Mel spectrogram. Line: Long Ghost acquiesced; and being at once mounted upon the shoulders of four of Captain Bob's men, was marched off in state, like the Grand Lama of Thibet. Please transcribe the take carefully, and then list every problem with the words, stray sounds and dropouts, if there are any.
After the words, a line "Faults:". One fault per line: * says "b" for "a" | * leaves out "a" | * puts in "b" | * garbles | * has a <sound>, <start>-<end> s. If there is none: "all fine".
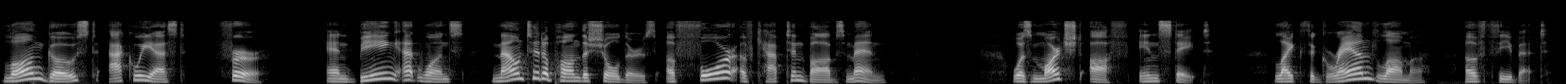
Long Ghost acquiesced; fur and being at once mounted upon the shoulders of four of Captain Bob's men, was marched off in state, like the Grand Lama of Thibet.
Faults:
* puts in "fur"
